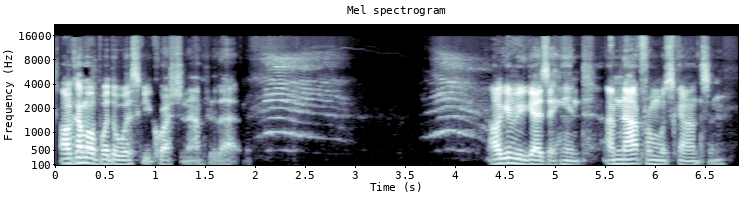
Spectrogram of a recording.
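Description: A man's voice: mid-range voice, fairly even intonation, normal speed, a bit bright, a little hiss or hum. A man in his thirties from Texas, casually chatting on a livestream from a home bar and reading out viewer comments. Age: 30s. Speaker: whiskey channel host. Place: home bar with lit shelves of bottles. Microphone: desk condenser mic.

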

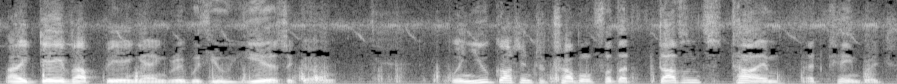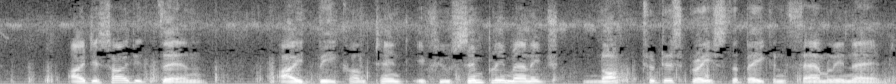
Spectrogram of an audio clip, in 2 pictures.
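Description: An actor playing a stern, weary gentleman father in an audio drama, reproachful and formal. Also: medium pitch, big pitch swings, normal speed, a little hiss or hum, close to an everyday voice, poor audio. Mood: weary, bitter. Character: stern, weary gentleman father scolding his wayward son.

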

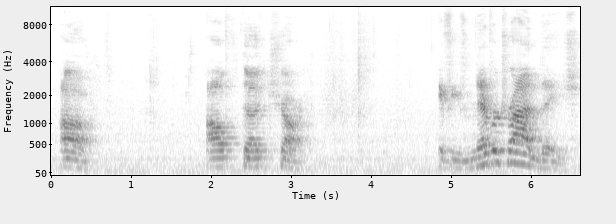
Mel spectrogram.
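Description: A man's voice: mid-range voice, sharp tone. A man, hosting a cooking demonstration in his home kitchen and walking plainly through each step. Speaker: cooking show host. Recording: roomy kitchen echo.

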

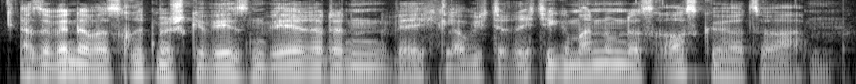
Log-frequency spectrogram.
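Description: Deep husky guy playing a roleplay game, deliberate, repeats words, dry sound. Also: steady tone, fairly bright tone, no room sound. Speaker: tabletop roleplaying player. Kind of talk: improvised in-character roleplay. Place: indoor home, video call.

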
